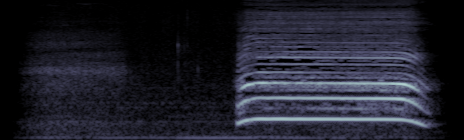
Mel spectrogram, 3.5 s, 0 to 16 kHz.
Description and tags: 52-grita tontsmnete
Sonido realizado para trabajo universitario tipo Foley,
Siéntase con la total libertad de Descargar y modificar este audio sin necesidad de acreditarme.
UPB
antiguo, Campo, old, rupestre, Rustico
